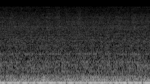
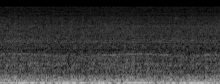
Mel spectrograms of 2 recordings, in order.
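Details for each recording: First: Deep, even rumble at constant speed on a 1966 Cadillac with a Holley Sniper EFI, rock-solid once the IAC is unplugged; with the IAC under ECU control the idle hunts, worse as the engine warms. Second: 1966 Cadillac V8 with Holley Sniper throttle body, not fully warmed up, IAC plugged in: deep idle swells and sags about once a second as the IAC opens and closes; hunting worsens as it warms up.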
